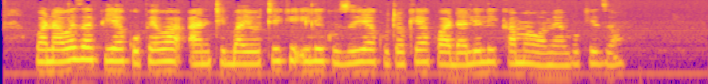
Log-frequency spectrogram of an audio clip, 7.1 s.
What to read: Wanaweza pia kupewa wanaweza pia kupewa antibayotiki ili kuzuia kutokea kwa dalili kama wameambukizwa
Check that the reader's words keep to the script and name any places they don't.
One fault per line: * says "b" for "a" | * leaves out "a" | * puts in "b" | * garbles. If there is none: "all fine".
* leaves out "wanaweza pia kupewa"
